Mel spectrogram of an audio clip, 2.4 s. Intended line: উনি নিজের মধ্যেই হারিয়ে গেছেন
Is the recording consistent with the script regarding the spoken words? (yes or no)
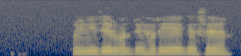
yes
